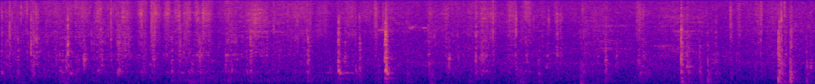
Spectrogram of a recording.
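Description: Wet cloth wiping and rubbing over the sides of a metal-framed fishing seat box, with scattered light taps and a few sharper knocks as the box is handled.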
